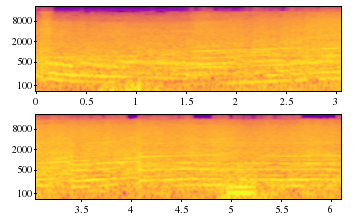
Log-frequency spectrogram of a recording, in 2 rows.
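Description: A Formula 1 race car engine in a racing video game, loud and close, revving high and steady with whining gear-shift tones and rising pitch sweeps through a bend, with no talk over it.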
